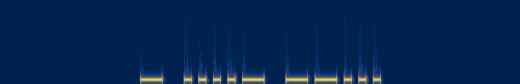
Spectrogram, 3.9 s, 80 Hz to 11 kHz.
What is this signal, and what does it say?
Morse code, heard as a keyed tone, about 22 wpm, 700 Hz. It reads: T47
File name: practice / 22wpm / Three Letter-Number Combinations - 22wpm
